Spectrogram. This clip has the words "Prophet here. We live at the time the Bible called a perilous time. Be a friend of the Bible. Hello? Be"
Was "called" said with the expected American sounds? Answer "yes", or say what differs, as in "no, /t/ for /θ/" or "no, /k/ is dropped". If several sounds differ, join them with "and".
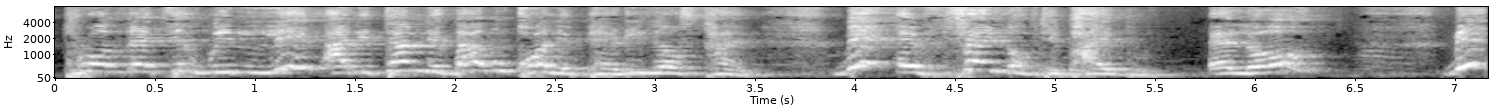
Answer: no, /d/ is dropped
